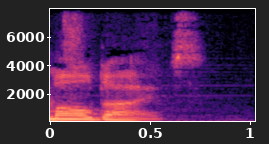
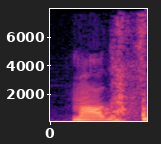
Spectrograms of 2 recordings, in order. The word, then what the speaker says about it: Maldives: No, and you got three people in this room all separately looking up how to pronounce Maldives. – Maldives.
